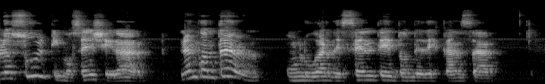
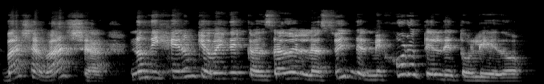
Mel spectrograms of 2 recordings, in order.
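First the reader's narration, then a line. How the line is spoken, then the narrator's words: Mocking laughing voice. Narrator (Spanish): dijo uno con sorna entre risas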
